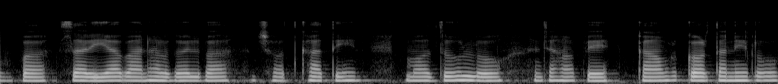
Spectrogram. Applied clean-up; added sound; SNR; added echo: none; none; none; none.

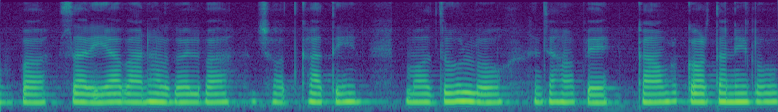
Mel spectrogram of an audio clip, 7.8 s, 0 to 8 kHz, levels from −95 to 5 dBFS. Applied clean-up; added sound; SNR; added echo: none; none; none; reverberation time 1.2 s.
